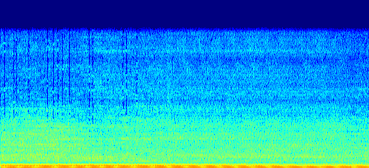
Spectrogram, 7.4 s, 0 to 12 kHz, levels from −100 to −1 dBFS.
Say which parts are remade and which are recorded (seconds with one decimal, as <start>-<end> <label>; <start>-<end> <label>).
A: 0.0-3.1 recorded; 3.1-7.0 remade; 7.0-7.4 recorded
